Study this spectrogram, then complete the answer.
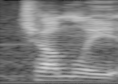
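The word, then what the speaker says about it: Cholmondeley: Well, so so his real name is Chumley, but we also know Chumley from Bonar. This is how it's spelled. And that Chumley is how he pronounces it.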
